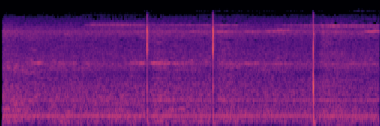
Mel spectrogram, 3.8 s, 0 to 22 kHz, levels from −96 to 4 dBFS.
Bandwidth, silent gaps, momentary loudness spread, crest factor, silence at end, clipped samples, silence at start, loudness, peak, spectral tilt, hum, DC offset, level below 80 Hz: 16 kHz; none; 10 LU; 38 dB; 0 s; under 0.1%; 0 s; -39 LUFS; -4 dBFS; -1 dB/octave; none; under 0.1%; -68 dBFS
